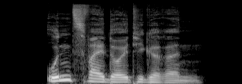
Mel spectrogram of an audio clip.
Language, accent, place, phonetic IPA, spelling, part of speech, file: German, Germany, Berlin, [ˈʊnt͡svaɪ̯ˌdɔɪ̯tɪɡəʁən], unzweideutigeren, adjective, De-unzweideutigeren.ogg
- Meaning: inflection of unzweideutig: 1. strong genitive masculine/neuter singular comparative degree 2. weak/mixed genitive/dative all-gender singular comparative degree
